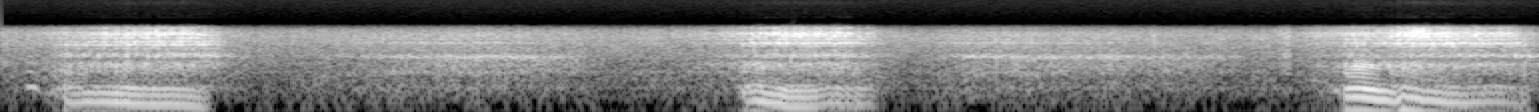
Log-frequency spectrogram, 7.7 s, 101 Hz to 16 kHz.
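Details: Adult man snoring while camping: three loud, low, rattling snores on inhaling, about 20 a minute, with quieter breathing and steady background hum between them; snoring.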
